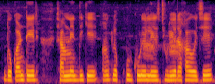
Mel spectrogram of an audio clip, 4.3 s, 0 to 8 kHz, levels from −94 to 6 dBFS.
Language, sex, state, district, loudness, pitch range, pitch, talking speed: Bengali, male, West Bengal, Cooch Behar, -15 LUFS, 155-160 Hz, 160 Hz, 125 wpm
